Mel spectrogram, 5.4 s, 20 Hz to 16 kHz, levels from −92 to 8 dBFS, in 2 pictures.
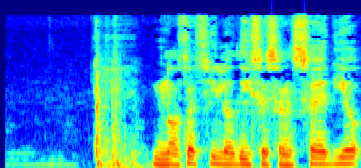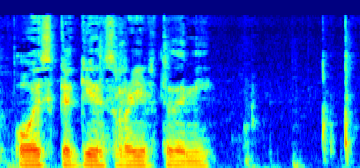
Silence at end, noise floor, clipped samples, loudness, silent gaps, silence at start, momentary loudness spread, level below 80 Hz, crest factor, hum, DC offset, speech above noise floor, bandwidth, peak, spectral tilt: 0.1 s; -47 dBFS; under 0.1%; -14 LUFS; none; 0.7 s; 12 LU; -40 dBFS; 16 dB; none; under 0.1%; 34 dB; 11.5 kHz; 0 dBFS; -4.5 dB/octave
